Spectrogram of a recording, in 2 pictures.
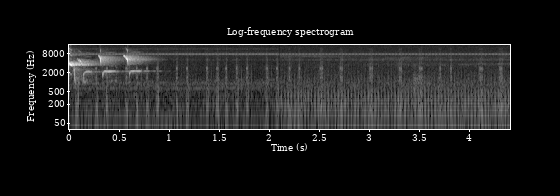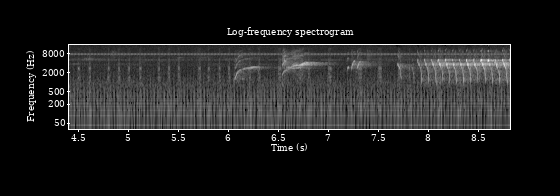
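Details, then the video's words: A Gloster canary in song training sings bright whistled notes and rising slurs, then a fast, high rattling trill near the end, over a low steady background hum. "GLOSTER CANARY SINGING"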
